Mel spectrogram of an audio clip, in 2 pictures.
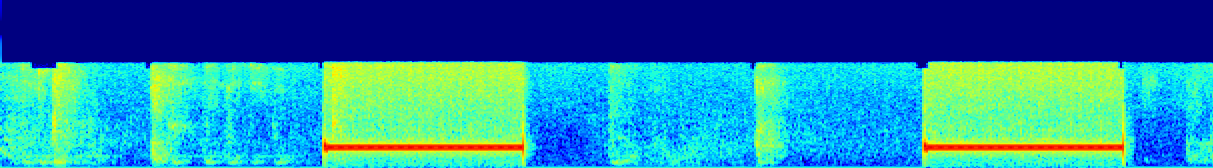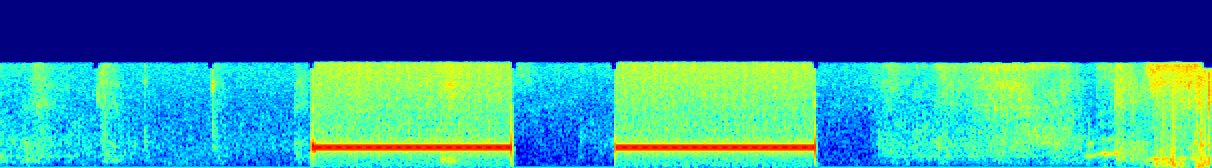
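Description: A steady single-pitch telephone ringback tone sounds four times, each burst about two seconds long with longer silent gaps between, while faint line noise and brief murmurs fill the pauses, on a call to the company Rossambo while waiting for an operator to answer.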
